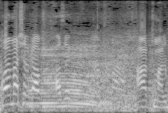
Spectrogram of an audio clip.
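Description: A cow mooing once, a loud, long call, with men's voices around it.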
